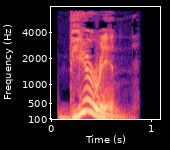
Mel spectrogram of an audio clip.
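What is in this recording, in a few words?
"burin", British English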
